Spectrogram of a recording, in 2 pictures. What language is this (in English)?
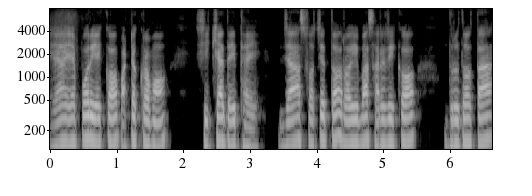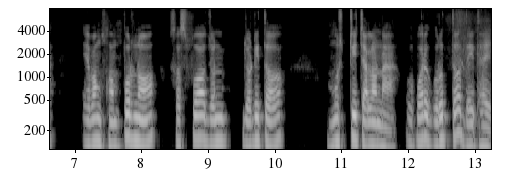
Odia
